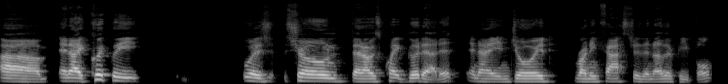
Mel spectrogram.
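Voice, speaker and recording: In a plain, everyday voice with an American accent, a man with a fairly high pitch speaks fairly slowly with fairly even intonation. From US, southern Maine. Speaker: professional runner. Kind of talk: casual interview.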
